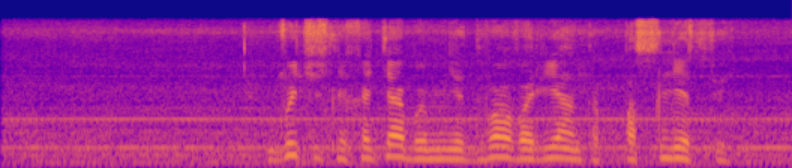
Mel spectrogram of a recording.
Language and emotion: Russian, angry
